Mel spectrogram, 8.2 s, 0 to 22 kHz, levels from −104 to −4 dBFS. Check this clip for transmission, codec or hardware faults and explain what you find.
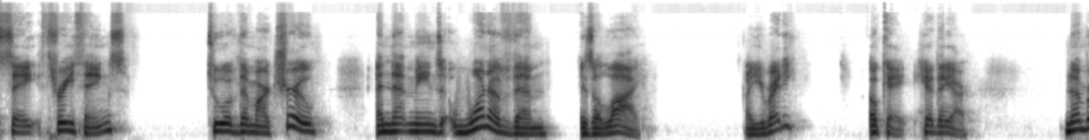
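Two short bursts of lost packets rebuilt from error correction are audible. At 4.09–4.11 s, after "that means one of" and before "is a lie", and at 7.01–7.07 s, a low-bitrate backup copy fills each gap. There is no silence, just briefly rougher, noisier audio. The second patch lasts about 40 ms, which fits two lost packets.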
